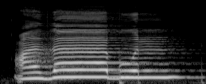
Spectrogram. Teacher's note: karena tanwin dhammah menghadapi huruf hamzah. Maka tanwin dibaca n jelas. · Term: idhar halqi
